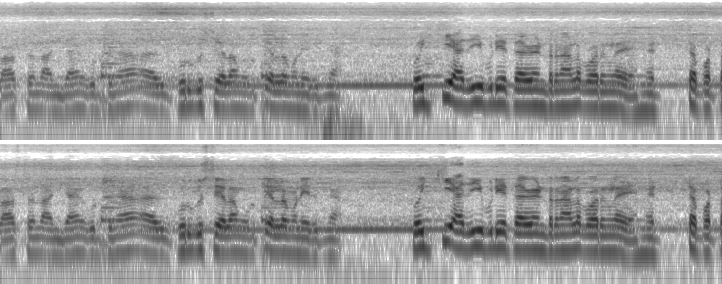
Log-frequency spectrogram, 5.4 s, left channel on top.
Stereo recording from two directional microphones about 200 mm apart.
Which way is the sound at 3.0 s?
10° left (ahead or behind).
